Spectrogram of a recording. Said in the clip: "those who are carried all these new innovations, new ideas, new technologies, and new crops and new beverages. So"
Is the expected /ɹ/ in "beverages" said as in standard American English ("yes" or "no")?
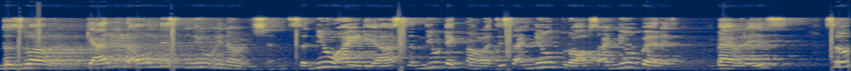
no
